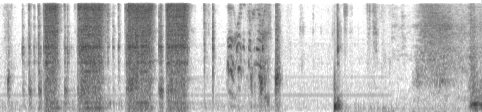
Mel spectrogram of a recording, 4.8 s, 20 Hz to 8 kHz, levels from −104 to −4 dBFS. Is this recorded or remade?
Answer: recorded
